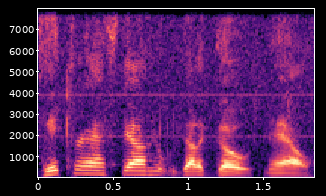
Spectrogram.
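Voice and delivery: loud yell. Retelling a man yelling at the guy on the rock: retelling a yell. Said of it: "starting to yell at the guy".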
